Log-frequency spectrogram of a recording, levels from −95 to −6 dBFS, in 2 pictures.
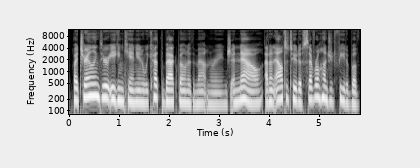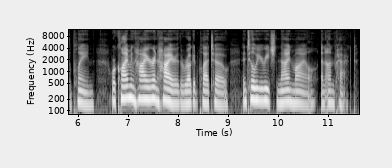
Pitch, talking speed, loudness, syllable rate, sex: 170 Hz, 205 wpm, -18 LUFS, 6.1 syllables/s, female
